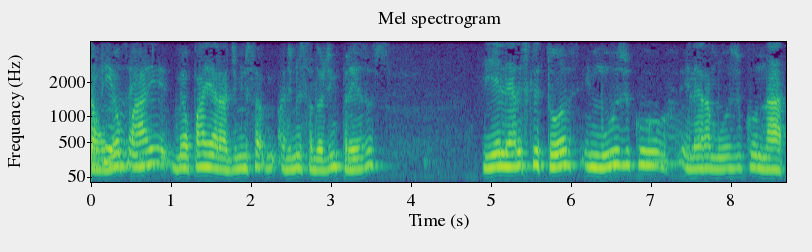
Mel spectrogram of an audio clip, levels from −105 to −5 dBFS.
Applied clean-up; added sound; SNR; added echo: none; none; none; none.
